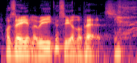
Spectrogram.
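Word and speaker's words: José Luis García-López: I should say, my teacher from the Cooper School brought him over, and his musical pronunciation of his name is like, I cannot literally pronounce his name other than Jose Luis Garcia Lopez.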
